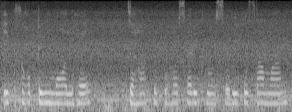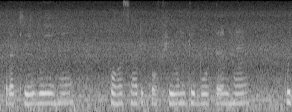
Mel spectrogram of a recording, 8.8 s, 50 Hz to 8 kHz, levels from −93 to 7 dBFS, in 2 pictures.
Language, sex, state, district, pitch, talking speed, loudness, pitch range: Hindi, male, Odisha, Sambalpur, 215 Hz, 150 wpm, -18 LUFS, 215-220 Hz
